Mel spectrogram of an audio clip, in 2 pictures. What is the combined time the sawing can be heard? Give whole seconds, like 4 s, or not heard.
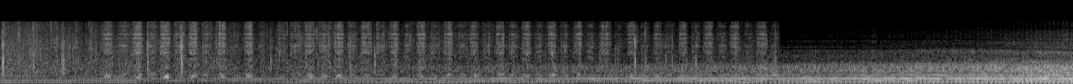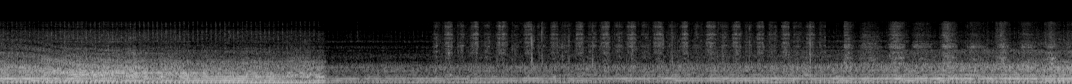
14 s.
